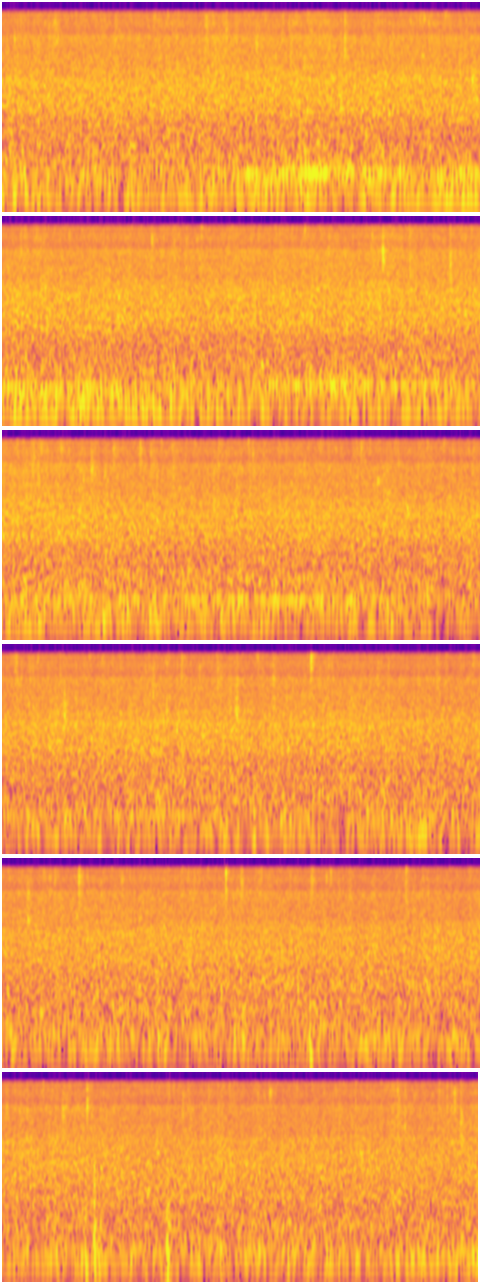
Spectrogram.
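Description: Steady rain: an even hiss with no breaks, a low hum under it that fades about halfway through, and a couple of light taps near the end.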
